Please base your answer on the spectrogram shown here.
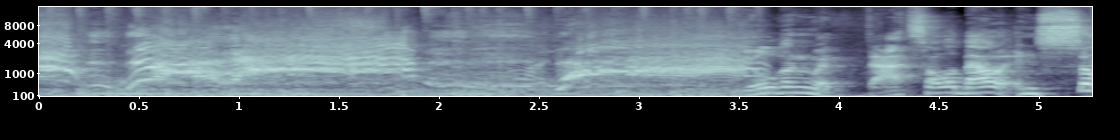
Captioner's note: woman screaming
